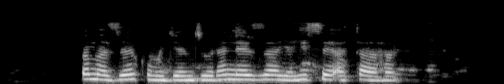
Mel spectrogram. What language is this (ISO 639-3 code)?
kin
